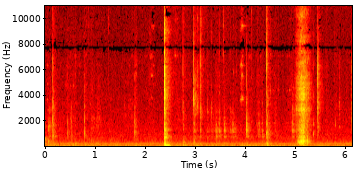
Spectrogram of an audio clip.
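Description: Scattered light clicks and small knocks, about one a second, the loudest a little over two seconds in, with a short scrape about five seconds in: hands handling the rubber spark plug boot and spark tester lead on a string trimmer's engine.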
